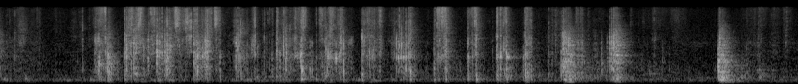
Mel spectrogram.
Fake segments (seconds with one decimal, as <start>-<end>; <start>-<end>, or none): 0.0-0.6; 3.2-8.0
